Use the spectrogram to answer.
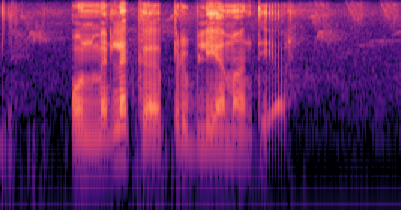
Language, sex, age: Afrikaans, male, 20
